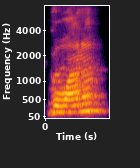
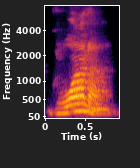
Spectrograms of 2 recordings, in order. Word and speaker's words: guano: correctly ghana one ghana gowana one that's like iguano without the i right right guana from chile now iguana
